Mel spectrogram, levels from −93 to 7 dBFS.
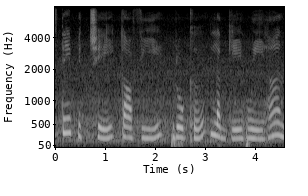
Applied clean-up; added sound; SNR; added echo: none; none; none; none.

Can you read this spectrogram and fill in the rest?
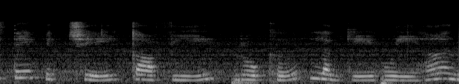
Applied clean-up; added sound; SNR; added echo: none; none; none; reverberation time 0.2 s.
